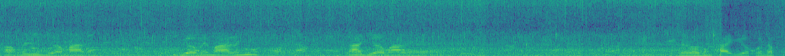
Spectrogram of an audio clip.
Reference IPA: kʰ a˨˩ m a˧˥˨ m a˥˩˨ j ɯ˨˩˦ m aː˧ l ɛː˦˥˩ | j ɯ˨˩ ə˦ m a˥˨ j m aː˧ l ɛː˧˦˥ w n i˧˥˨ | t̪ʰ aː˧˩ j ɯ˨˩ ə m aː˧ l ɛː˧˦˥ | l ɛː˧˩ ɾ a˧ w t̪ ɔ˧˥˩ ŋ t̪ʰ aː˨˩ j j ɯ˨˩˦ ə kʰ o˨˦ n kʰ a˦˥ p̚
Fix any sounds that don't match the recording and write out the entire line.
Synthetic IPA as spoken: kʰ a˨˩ m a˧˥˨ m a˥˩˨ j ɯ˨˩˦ m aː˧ l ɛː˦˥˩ | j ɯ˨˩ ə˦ m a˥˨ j m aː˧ l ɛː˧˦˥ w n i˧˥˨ | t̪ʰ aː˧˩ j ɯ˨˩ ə m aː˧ l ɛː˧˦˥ | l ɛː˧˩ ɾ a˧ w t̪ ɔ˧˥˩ ŋ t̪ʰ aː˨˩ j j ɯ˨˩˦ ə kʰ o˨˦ n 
